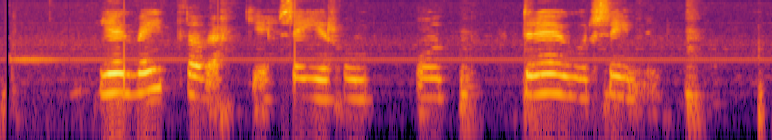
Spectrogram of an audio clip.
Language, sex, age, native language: Icelandic, female, 11, Icelandic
